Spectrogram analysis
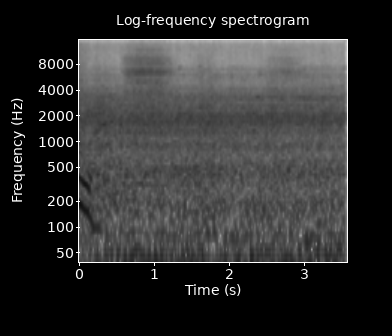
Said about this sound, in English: Sorry, there's a freight train going past. Ah, yes. There goes all the nuclear waste from Germany.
